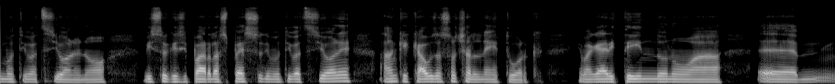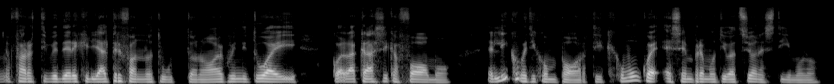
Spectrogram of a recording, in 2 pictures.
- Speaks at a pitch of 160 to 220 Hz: No, low, 125 Hz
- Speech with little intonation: Yes, narrow, 2.3 semitones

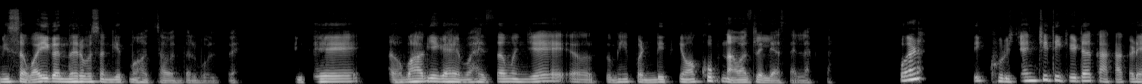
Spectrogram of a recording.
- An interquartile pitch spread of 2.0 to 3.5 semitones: No, average, 3.9 semitones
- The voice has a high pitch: No, low, 120 Hz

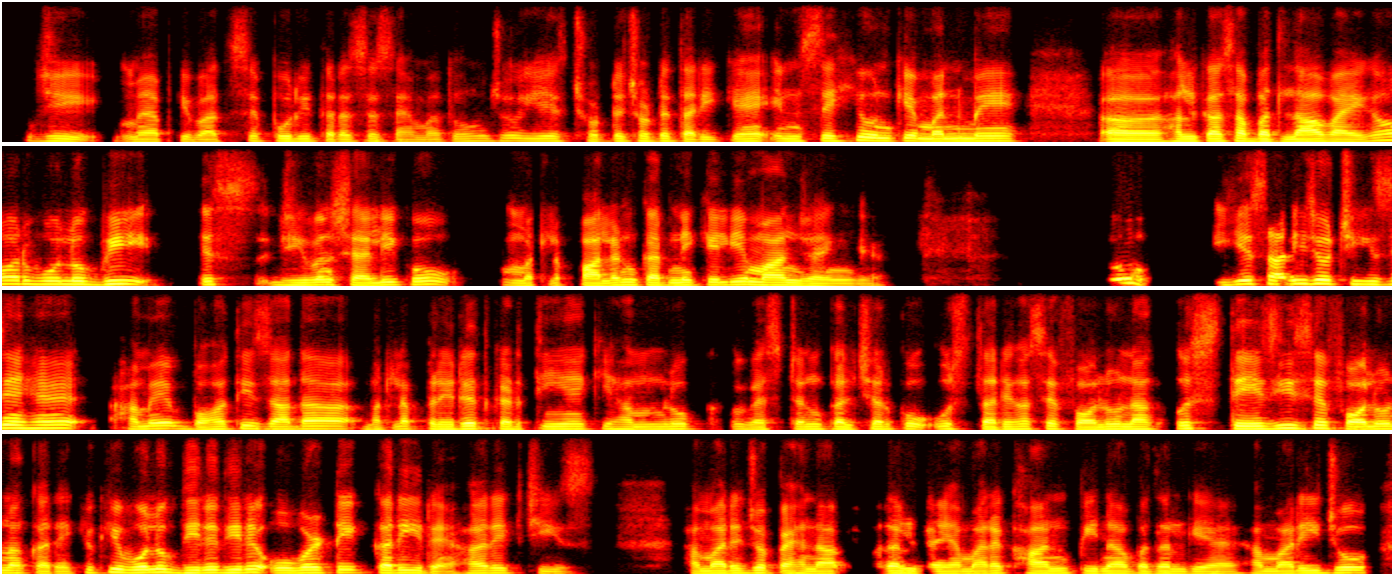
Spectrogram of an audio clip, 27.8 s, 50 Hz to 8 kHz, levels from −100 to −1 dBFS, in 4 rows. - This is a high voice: No, low, 135 Hz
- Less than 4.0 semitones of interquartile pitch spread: Yes, average, 3.2 semitones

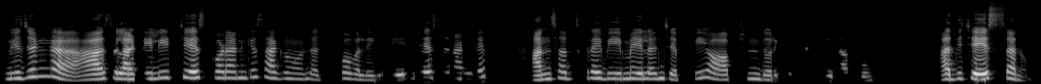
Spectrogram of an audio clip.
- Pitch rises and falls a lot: No, average, 2.8 semitones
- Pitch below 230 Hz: No, very high, 275 Hz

